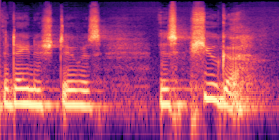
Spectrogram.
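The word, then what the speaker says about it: hygge: Danish do is is Huga it's spelled h-y-g-g-e a lot of English people look at it and think it's Higa but I found out it's Huga Huga so what does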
